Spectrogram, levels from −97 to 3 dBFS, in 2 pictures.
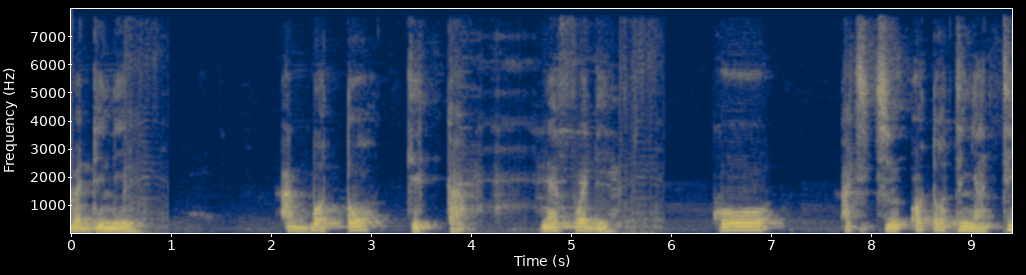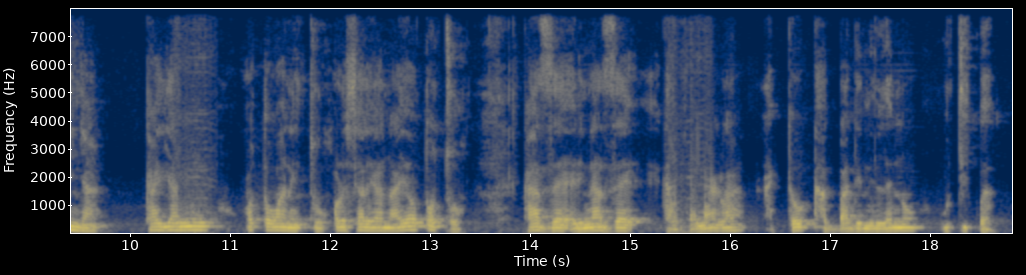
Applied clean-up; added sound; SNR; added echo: neural separator model SepFormer DNS4.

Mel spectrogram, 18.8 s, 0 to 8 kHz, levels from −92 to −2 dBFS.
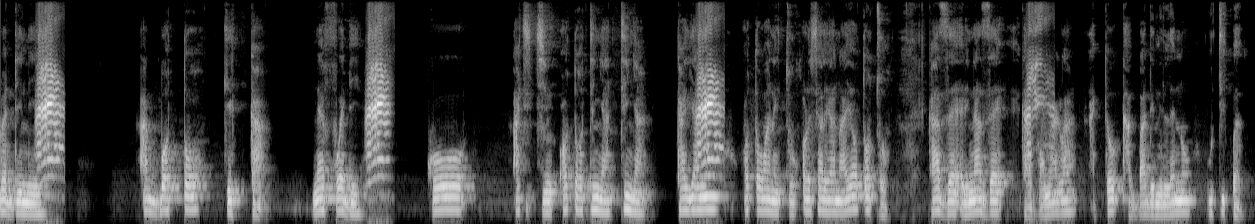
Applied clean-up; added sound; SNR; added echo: neural mask model Resemble Enhance denoiser.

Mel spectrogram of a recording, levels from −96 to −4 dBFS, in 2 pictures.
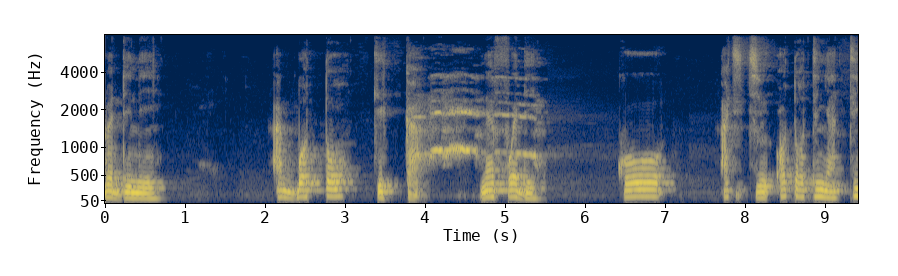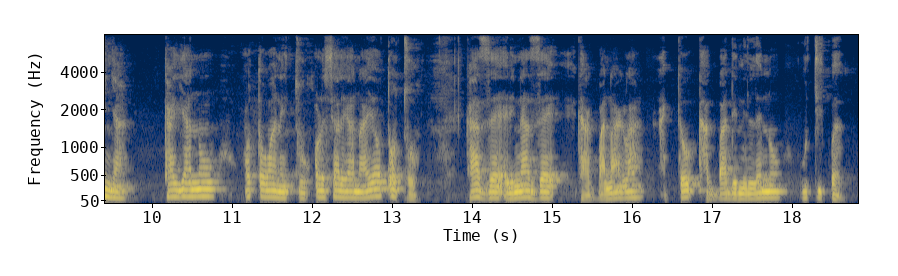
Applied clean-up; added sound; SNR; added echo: none; none; none; none.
